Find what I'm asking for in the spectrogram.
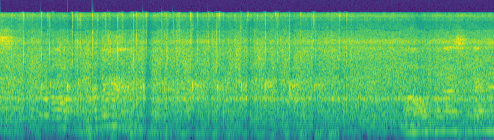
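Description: Parents and guests at a Qur'an recitation exam and completion ceremony at an Islamic boarding school clap loudly and close by, a dense burst of applause that holds for several seconds with voices mingled in.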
